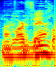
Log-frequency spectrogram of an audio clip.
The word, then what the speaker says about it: Morfydd: Morfydd Clark, right? – Yeah.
